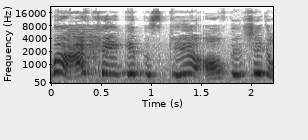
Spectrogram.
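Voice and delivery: very high, tearful, sobbing, pleading voice. Speaker retells answering her mother, imitating herself crying. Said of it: "I'm literally crying".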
